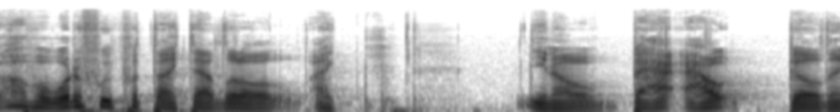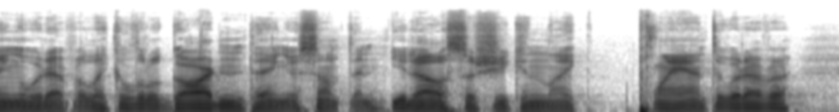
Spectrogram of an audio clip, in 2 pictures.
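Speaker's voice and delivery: ordinary delivery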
